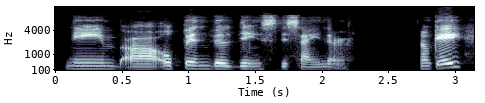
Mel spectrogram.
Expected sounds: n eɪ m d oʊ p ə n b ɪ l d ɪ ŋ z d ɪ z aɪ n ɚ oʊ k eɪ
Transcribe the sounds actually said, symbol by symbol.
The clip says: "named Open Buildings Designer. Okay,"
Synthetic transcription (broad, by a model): n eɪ m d oʊ p ə n b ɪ l d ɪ ŋ s d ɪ s aɪ n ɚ oʊ k eɪ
